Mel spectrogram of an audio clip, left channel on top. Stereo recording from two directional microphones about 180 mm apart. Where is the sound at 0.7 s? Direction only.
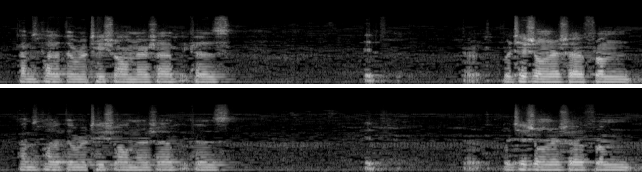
25° left (ahead or behind).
